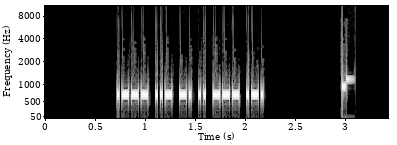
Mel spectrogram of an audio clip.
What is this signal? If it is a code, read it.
Morse code, heard as a keyed tone, about 51 wpm, 700 Hz. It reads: JUNIOR
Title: Sentences from Top 1000 Words - Review Part 7 - New Word Drill - 50wpm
